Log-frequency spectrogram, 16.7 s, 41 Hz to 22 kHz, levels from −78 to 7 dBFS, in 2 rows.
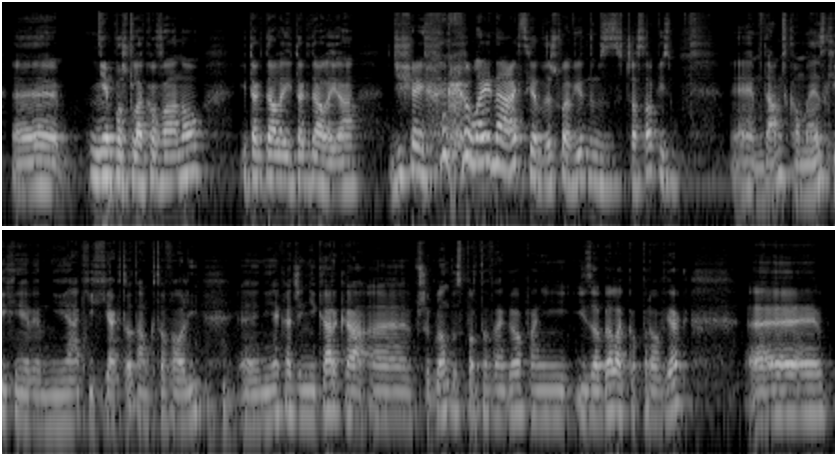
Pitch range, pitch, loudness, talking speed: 120-155 Hz, 135 Hz, -28 LUFS, 135 wpm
